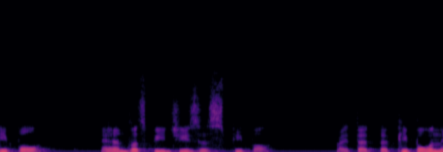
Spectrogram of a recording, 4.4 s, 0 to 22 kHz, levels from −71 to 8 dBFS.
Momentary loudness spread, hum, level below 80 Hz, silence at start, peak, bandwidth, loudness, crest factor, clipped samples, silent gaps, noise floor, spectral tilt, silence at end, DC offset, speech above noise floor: 12 LU; none; -56 dBFS; 0 s; -18 dBFS; 15 kHz; -37 LUFS; 20 dB; under 0.1%; none; -59 dBFS; -6 dB/octave; 0 s; under 0.1%; 24 dB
